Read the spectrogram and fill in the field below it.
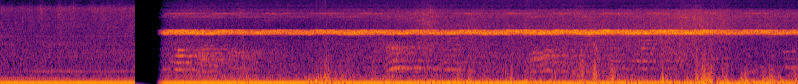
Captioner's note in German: Autolärm. Ein normales Phänomen auf den Fähren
